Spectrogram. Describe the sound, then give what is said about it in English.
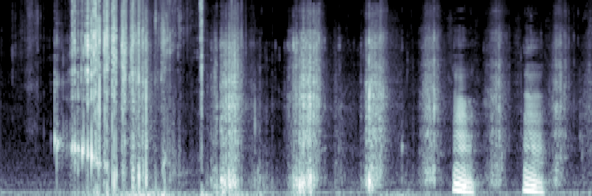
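Crisp crunching as a single jalapeno-flavoured potato chip is bitten and chewed: first a dense, crackly burst of crunching, then a series of separate sharp crunches, with no talking. “I've never had this variety before. So I will just have a single chip and we'll see where it takes us.”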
